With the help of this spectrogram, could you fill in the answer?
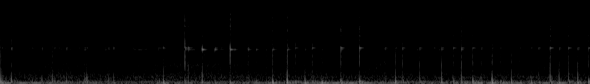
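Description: A ceramic mug is tapped quickly and repeatedly, giving dense, dry, short clicks that stop almost at once, each with a faint bright ring near 2 kHz. A steady low hum sits under the quiet tapping throughout.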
